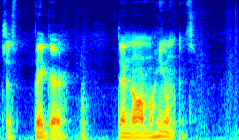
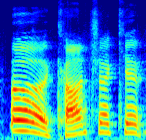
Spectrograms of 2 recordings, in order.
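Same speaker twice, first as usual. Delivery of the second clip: mocking laugh; 11 semitones higher, 5 dB louder, slower than usual. A narrator's reading. Gods mock Naruto's contract question.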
